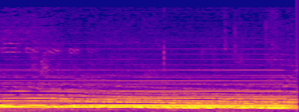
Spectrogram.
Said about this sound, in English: Put your hand up and tell me, what was that? What was that? Right, there's a girl there. What do you think? A war siren. You're exactly right.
